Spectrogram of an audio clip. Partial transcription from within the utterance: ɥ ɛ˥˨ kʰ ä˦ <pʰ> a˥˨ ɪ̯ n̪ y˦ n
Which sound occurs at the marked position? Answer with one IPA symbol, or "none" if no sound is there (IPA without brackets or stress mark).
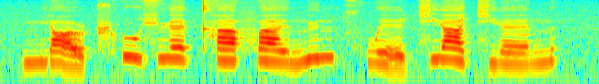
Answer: f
